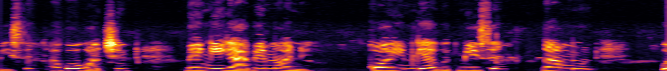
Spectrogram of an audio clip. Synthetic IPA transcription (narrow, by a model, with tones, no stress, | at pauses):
e˨se˦ŋa˨ko˦˨kɔ˨t͡ʃi˦n | me˨ŋi˦˨ka˨be˦mɔ˦a˨nə˨ | kɔ˨ji˦m˦ke˦a˨ɡo˨t̚me˨se˦ŋ˨ | ɡa˨˦mu˦n˦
